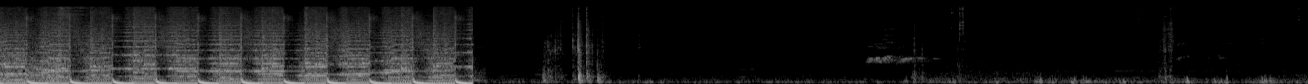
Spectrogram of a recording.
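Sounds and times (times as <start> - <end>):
chicken calling faintly: 8.6 - 9.4.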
